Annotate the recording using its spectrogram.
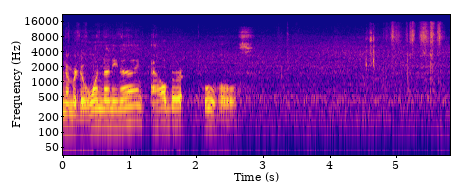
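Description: Trading cards slide and shuffle between fingers.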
